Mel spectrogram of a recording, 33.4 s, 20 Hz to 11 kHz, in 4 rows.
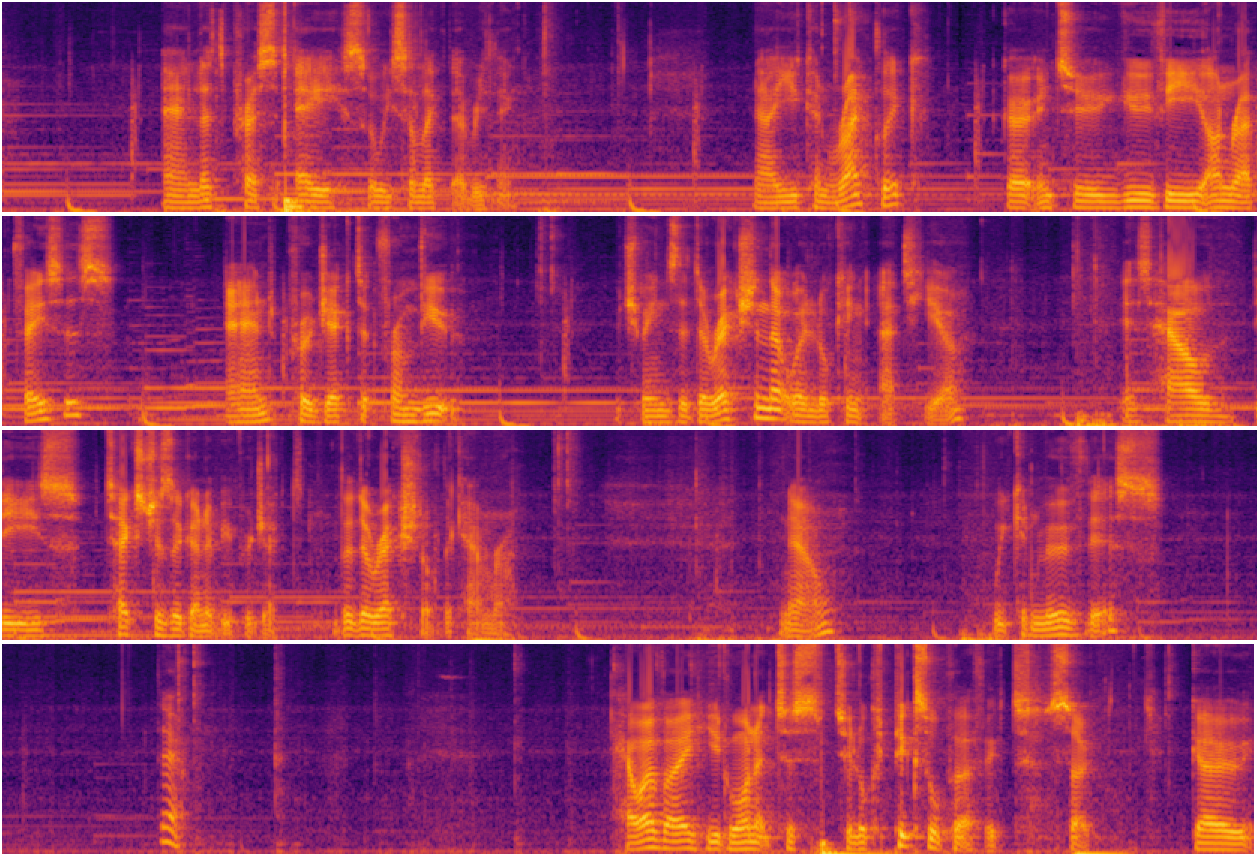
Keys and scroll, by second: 1.9 a, 15.6 a, 16.3 g, 23.2 g.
